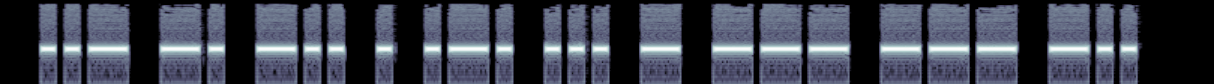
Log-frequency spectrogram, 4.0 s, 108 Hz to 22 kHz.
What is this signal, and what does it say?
Morse code, heard as a keyed tone, about 30 wpm, 1000 Hz. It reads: UNDERSTOOD
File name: qotdfiles / 30wpm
